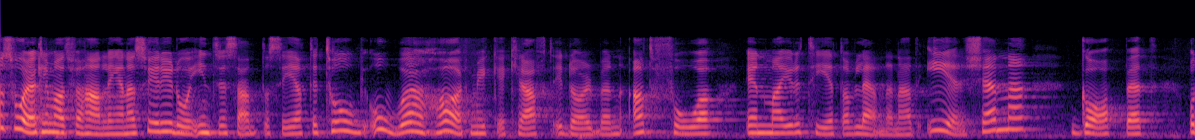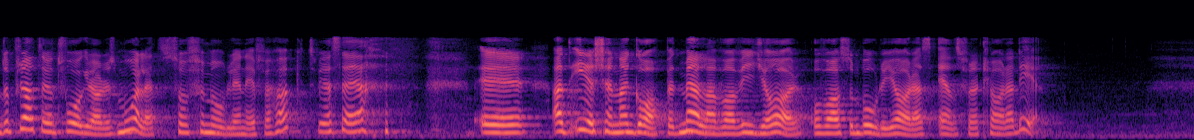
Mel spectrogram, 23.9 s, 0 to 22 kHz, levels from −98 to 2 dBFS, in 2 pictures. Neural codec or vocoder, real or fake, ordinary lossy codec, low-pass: none; real; none; 7.2 kHz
